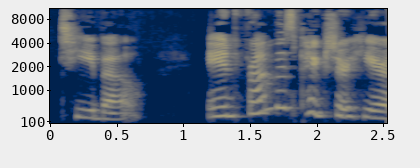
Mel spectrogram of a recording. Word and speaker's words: Thiebaud: And you would never guess it from the spelling, but it is pronounced Thiebaud.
